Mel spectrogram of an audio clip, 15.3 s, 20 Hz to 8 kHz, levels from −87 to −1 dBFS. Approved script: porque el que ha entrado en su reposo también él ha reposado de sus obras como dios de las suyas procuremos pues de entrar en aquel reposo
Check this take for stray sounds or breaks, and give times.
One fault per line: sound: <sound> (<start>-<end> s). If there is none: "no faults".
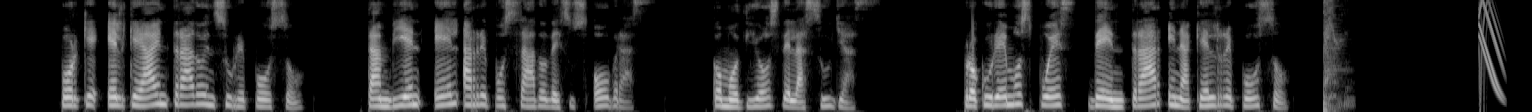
sound: thud (13.2-13.6 s)
sound: chirp (14.8-15.1 s)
